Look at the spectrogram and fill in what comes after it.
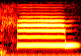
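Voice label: "taam1", Cantonese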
